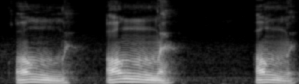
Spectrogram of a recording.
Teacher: that M becomes a very nasal ng sound, which translates as almost like a G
